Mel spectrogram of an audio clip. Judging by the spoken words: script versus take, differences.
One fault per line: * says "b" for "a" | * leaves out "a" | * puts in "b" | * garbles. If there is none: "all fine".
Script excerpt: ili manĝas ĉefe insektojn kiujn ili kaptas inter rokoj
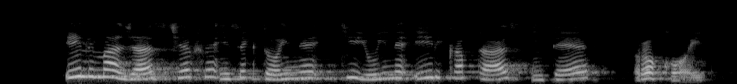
all fine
